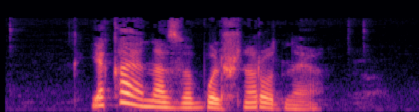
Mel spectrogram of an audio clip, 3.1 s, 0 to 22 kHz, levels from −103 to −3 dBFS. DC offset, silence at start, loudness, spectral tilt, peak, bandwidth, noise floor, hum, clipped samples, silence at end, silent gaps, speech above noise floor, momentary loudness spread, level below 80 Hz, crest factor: under 0.1%; 0.7 s; -25 LUFS; -6 dB/octave; -8 dBFS; 11.5 kHz; -68 dBFS; none; under 0.1%; 0.75 s; none; 43 dB; 16 LU; -72 dBFS; 18 dB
